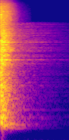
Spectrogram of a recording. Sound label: hats, Pop; latenight; Slate; SD PASADENA Pop Sample Pack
